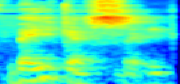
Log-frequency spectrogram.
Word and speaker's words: Behique: Behiques.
